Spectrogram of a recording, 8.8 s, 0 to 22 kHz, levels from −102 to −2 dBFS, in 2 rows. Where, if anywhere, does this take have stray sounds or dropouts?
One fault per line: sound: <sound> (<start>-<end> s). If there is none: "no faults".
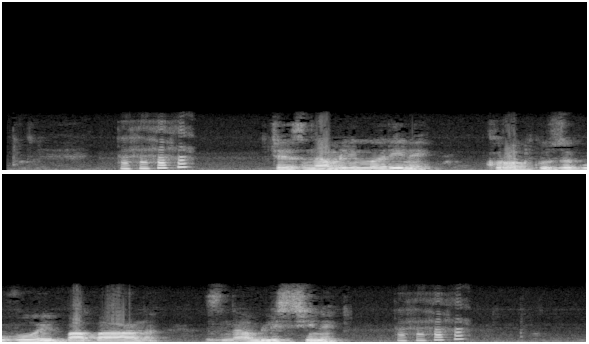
sound: laugh (0.9-1.5 s)
sound: laugh (7.3-7.9 s)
